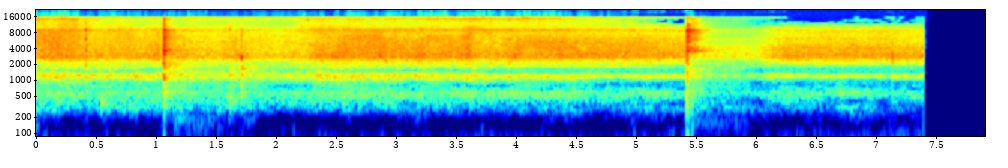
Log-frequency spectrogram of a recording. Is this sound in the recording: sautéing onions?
yes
